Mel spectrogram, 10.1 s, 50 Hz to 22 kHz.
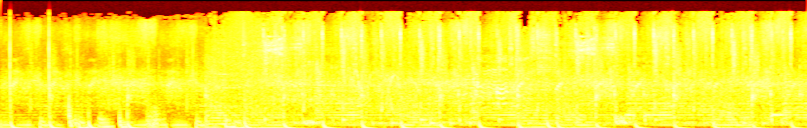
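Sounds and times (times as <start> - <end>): four-on-the-floor kick drum: 0.0 - 10.0
electronic synth layers: 0.8 - 10.0.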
